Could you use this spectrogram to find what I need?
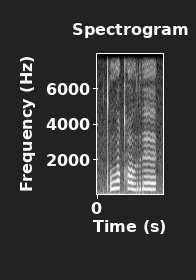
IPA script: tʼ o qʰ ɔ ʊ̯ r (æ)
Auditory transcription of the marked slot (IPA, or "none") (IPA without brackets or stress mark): ɛ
